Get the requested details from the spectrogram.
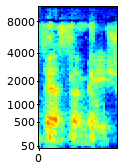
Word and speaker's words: Decimation: Damascus era. Yeah. It's pronounced Decimation.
